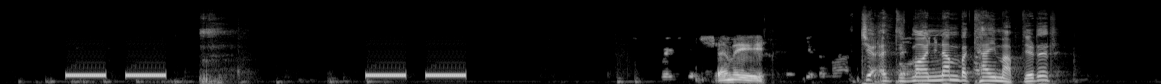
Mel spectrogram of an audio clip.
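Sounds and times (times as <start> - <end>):
telephone ringing: 0.7 - 1.7, 3.6 - 4.7
speech: 7.2 - 7.8, 8.6 - 10.6.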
